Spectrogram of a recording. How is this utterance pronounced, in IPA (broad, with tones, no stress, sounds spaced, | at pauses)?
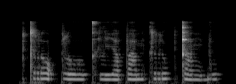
t r ɔ˥˩ ʔ p l oː˧ kʰ l i˦˥ a̯ p a˥˩ m k r u˥˩ k̚ t a˦˥ ŋ b u˥˩ k̚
